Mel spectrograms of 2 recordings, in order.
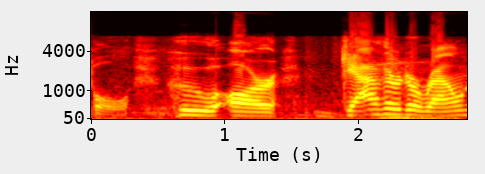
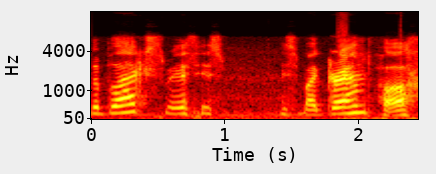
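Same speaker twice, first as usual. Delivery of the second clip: put-on held-back tears, higher; 6 semitones higher than usual. Retelling how he spoke while trying to be brave, imitating someone holding back tears. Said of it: "he's trying to be brave and he's trying not to cry".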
